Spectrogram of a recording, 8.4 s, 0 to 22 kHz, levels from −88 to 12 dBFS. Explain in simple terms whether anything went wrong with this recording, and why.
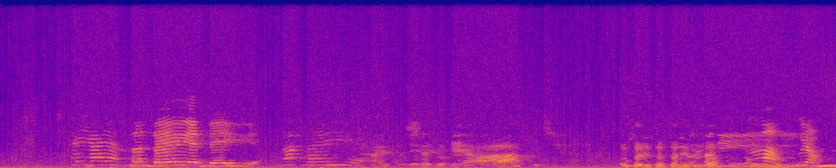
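Something's off the whole way through: the audio has a grainy, gritty texture that shifts along with the sound itself, getting rougher in the quiet parts. That points to low bit depth without dither, likely from cutting it down to about 6 bits by simple truncation.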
